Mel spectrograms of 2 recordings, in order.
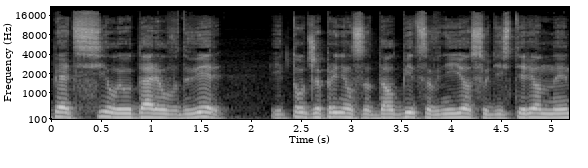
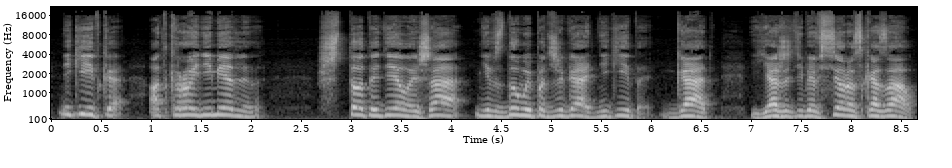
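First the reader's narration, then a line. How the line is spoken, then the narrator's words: Dead man shouting. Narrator (Russian): Мертвец прокричал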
